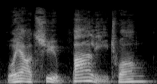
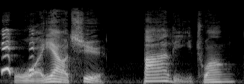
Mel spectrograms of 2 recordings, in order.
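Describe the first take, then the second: First: It is said crisply at a normal pace. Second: It is said very slowly and deliberately. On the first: "in my best, crispest announcer voice" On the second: "very slowly"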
